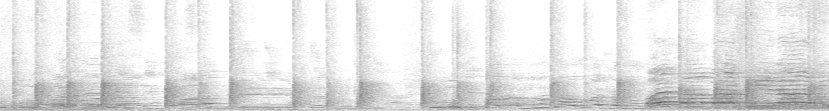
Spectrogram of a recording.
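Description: Hands clapping in a steady rhythm, about three claps a second, under a voice singing a traditional Jurema ponto, recorded live at a terreiro ritual. About six and a half seconds in, louder group singing joins.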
